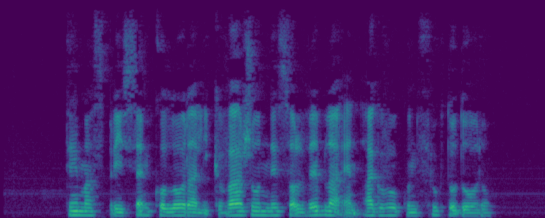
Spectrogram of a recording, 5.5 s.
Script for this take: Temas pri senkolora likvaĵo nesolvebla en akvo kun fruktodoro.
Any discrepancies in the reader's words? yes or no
no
